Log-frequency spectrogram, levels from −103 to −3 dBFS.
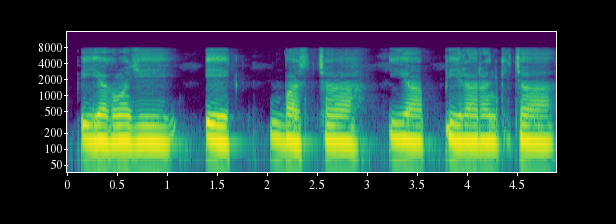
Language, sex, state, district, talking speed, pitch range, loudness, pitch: Hindi, male, Uttarakhand, Tehri Garhwal, 120 wpm, 135-145 Hz, -14 LUFS, 140 Hz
